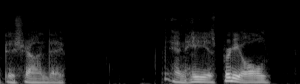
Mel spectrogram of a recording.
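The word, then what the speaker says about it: Dachande: Predator is called uh desande that's as close as we can get to pronouncing his name desande and he is pretty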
